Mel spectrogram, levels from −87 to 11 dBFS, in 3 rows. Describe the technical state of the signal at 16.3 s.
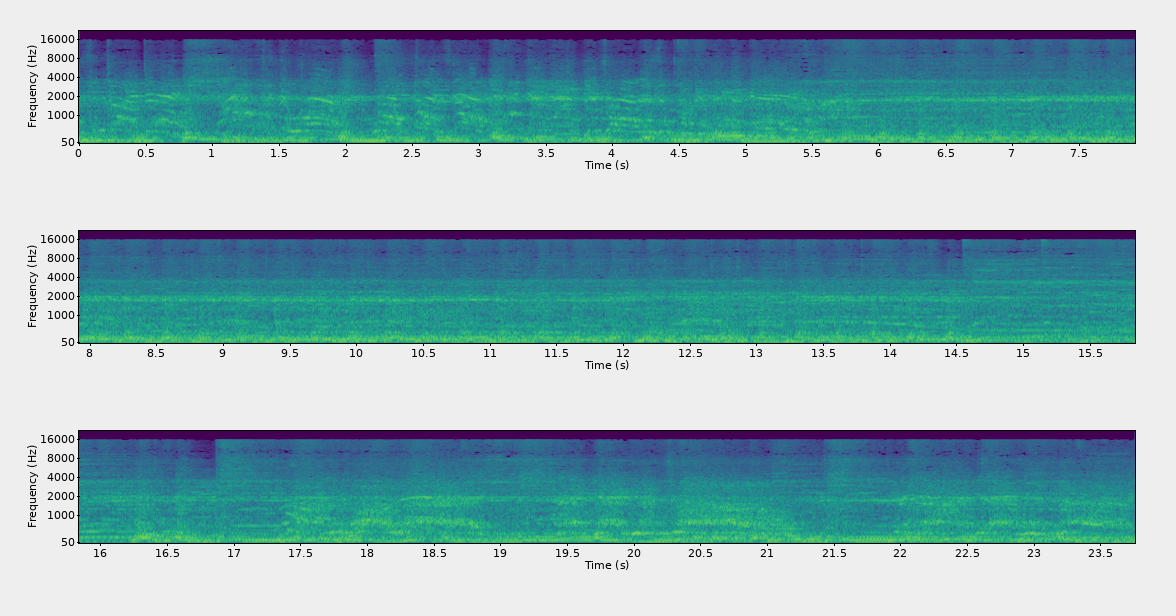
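At 16.3 s the signal is intact, with no dropout, distortion, glitch or other technical fault at that point.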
